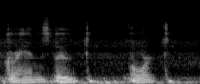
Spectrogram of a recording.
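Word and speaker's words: Gansevoort: Grant Cottage National Historic Landmark in Gransvoort, New York. You can pronounce it Gansevort, New York.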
